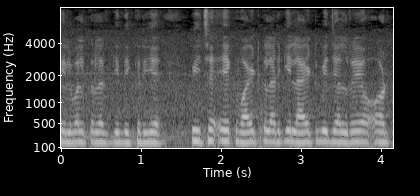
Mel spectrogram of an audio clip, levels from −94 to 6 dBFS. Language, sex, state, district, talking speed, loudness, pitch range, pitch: Hindi, male, Bihar, East Champaran, 260 wpm, -24 LUFS, 165-175 Hz, 170 Hz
